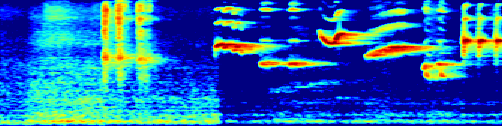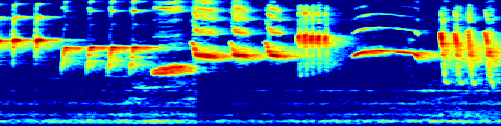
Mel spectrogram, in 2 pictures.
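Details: Agitated male Asian pied starling singing a varied mimicry medley: loud whistled slurs, rising and falling sweeps, rapid clicking bursts and short chirps in quick succession over a faint low background hum.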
